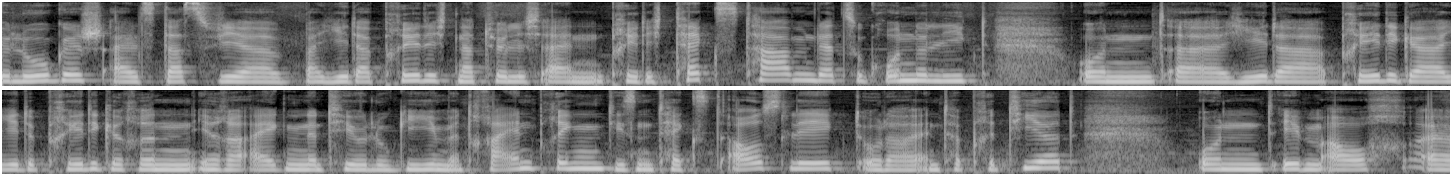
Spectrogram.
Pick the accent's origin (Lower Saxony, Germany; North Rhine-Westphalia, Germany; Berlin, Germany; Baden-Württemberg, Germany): Lower Saxony, Germany; Wir kommen aus Westniedersachsen.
